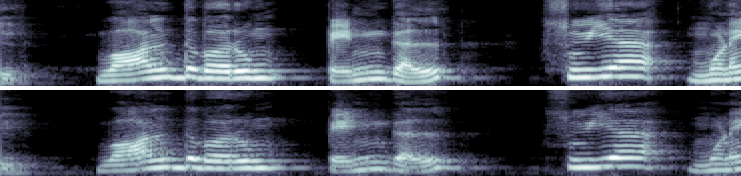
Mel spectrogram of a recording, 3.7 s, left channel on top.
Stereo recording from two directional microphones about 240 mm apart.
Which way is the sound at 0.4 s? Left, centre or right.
Left.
